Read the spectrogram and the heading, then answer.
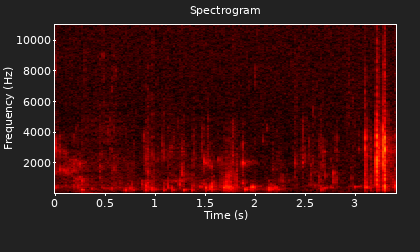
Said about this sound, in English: I'll just have a quick drink before the next one goes on. 2 seconds.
